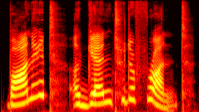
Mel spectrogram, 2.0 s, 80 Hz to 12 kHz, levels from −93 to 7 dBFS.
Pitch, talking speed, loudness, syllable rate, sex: 290 Hz, 150 wpm, -18 LUFS, 4.7 syllables/s, female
